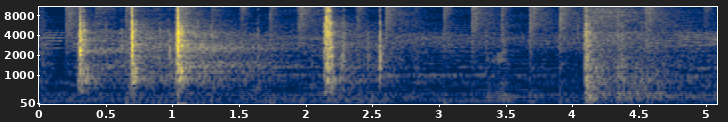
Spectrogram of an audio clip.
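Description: A gearbox being pried off the drum housing of a JLG Liftpod, with sharp metallic knocks and clanks at irregular intervals over a quiet background.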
